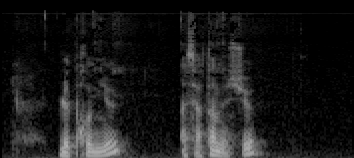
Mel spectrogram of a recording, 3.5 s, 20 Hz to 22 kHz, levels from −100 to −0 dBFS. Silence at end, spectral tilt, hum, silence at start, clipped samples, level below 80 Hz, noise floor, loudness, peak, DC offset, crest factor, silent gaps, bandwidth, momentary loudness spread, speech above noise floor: 0.95 s; -6.5 dB/octave; none; 0.6 s; under 0.1%; -62 dBFS; -78 dBFS; -39 LUFS; -18 dBFS; under 0.1%; 22 dB; none; 16.5 kHz; 12 LU; 42 dB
